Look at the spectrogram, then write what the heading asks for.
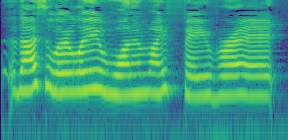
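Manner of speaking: normal talking voice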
